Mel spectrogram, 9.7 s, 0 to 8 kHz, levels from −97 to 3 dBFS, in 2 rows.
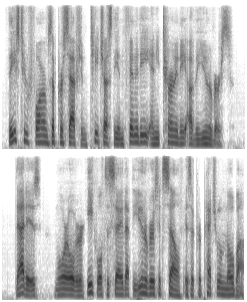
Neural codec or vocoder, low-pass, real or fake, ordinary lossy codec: codec, 16 kHz, 1 kbps, X-Codec, HuBERT features, trained on general audio; 7.2 kHz; fake; AAC, 48 kbps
